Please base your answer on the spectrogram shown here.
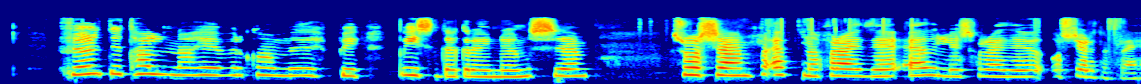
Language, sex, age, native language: Icelandic, female, 40-49, Icelandic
